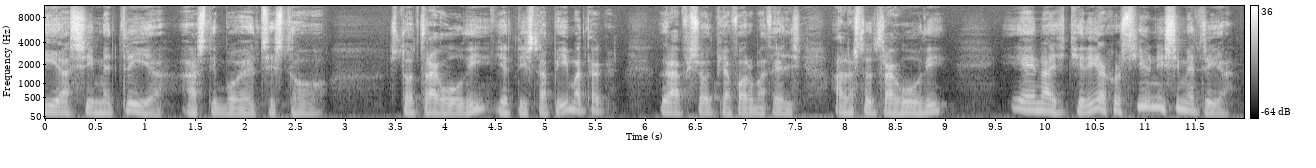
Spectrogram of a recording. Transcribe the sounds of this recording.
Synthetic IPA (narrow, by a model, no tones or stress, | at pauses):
iɐsime̞t̪ɾiɐɐst̪ibo̞e̞t͡sist̪o̞ | st̪o̞t̪ɾɐɣuðiʝɐt̪ist̪ɐpimɐt̪ɐ | ɣɾɐfi̥sot̪ipçɐfo̞ɾmɐθe̞ʎisɐlɐst̪o̞t̪ɾɐɣuði | enɐciɾiɐɾxosçiuinisime̞t̪ɾiɐ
